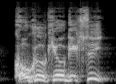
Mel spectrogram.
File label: voice message aircraft destroyed, crew ships japanese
